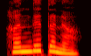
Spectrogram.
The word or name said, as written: ಹೊಂತತನ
